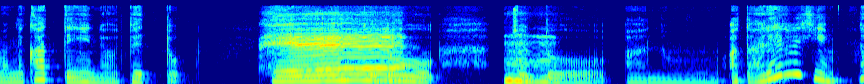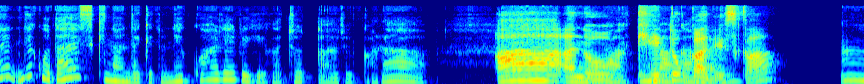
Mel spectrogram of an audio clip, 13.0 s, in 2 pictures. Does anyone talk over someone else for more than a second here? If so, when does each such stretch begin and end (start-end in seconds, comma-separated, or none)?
10.5-12.0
